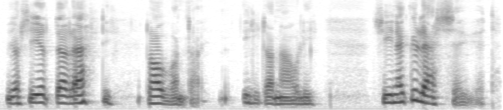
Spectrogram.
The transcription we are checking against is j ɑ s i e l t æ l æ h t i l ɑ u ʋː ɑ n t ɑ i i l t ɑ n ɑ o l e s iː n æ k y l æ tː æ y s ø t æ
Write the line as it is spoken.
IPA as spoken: j ɑ s i e l t æ l æ h t i l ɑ u ʋː ɑ n t ɑ i i l t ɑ n ɑ o l i s iː n æ k y l æ sː æ y ø t æ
